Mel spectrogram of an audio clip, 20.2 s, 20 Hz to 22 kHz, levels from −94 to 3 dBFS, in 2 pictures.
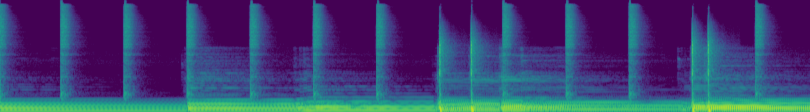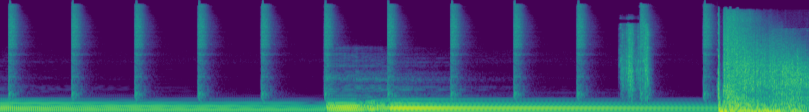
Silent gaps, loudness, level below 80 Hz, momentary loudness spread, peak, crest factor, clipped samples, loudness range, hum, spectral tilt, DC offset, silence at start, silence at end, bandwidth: none; -20 LUFS; -26 dBFS; 15 LU; 0 dBFS; 18 dB; under 0.1%; 8 LU; none; -5.5 dB/octave; under 0.1%; 0 s; 0 s; over 20 kHz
